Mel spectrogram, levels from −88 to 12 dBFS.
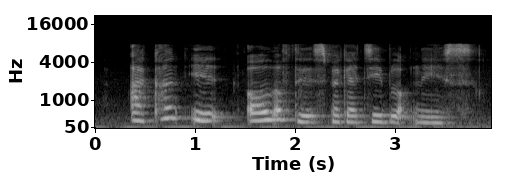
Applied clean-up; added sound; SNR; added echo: none; none; none; none.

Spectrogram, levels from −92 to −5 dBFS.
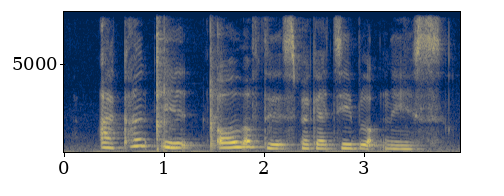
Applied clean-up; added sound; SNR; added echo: none; Tap; 14 dB; none.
